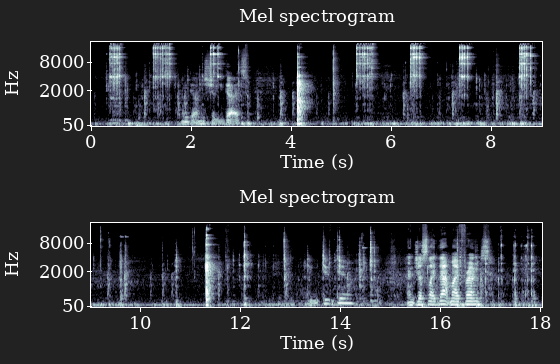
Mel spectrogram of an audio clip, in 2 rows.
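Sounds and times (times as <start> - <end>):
ratchet clicking: 0.4 - 1.7, 5.3 - 5.7, 6.4 - 6.7, 7.4 - 7.7, 8.6 - 8.9
sharp knocks: 4.1 - 4.4.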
